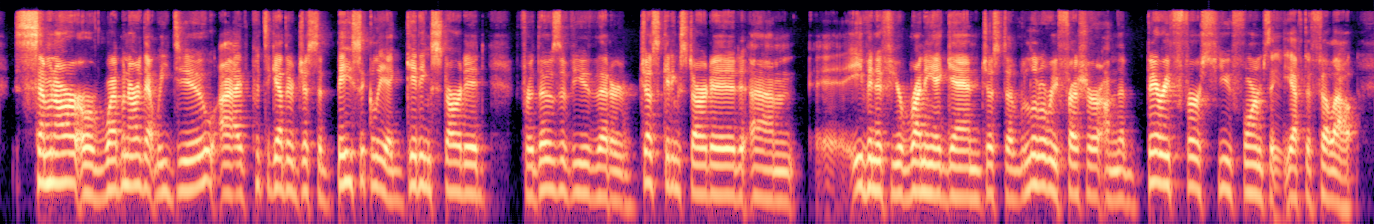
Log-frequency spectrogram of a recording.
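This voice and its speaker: Over a quiet background, a woman talks at a fairly quick pace with hardly any pauses, her fairly low pitch showing ordinary variation. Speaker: state ethics agency staff presenter. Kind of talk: webinar presentation. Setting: video call. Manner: fast.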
